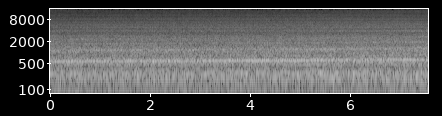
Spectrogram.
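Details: EG4 6000EX solar inverter in a barn system, charging batteries at about 50 A (100 A across two inverters): an even airy fan rush under a thin, steady mid-pitched hum. Normal charging under load.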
